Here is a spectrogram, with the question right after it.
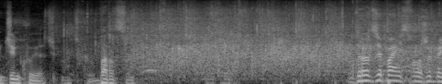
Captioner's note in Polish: oklaski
